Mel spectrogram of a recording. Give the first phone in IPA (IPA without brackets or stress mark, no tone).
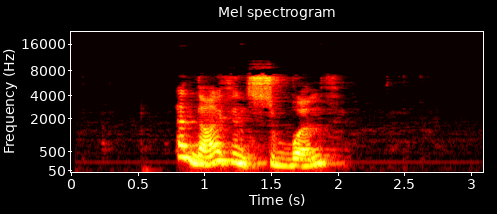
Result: æ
